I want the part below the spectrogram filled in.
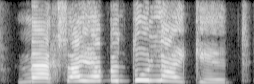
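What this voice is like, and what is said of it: Heavy put-on accent. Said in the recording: “I thought she already had enough accent.”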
